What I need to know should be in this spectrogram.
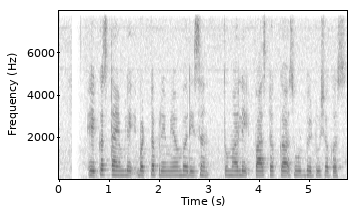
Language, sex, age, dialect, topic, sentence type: Marathi, female, 25-30, Northern Konkan, banking, statement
